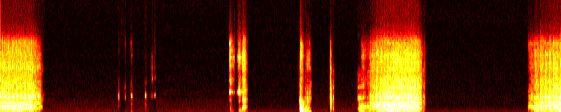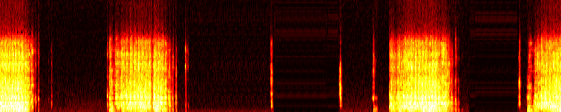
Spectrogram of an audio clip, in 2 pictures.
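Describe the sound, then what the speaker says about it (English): A sewing machine stitches a shirt from corner to corner in several separate runs of about a second each, spread across long quiet gaps with a few faint clicks and handling noises between them. "I'm going to sew from that corner to the other corner."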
